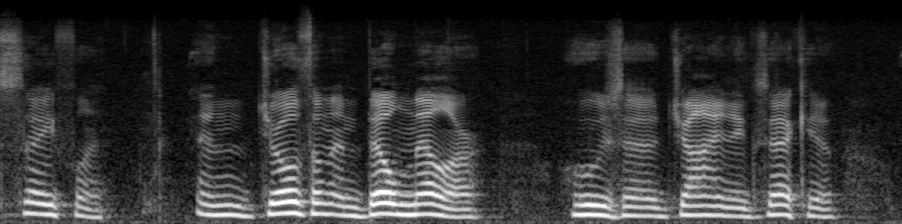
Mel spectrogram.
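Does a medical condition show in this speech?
Yes: Parkinson's disease.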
